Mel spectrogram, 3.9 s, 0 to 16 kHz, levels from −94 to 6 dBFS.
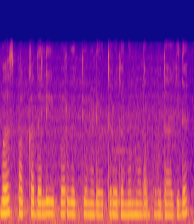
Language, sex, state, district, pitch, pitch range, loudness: Kannada, female, Karnataka, Bangalore, 185 Hz, 180-190 Hz, -17 LUFS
